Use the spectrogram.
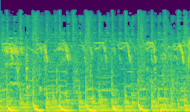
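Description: Japanese Bantam breeder chickens in pens on a farm that also keeps goats, several birds clucking and cackling in overlapping bursts at close to moderate distance, loud and continuous with no talking.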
